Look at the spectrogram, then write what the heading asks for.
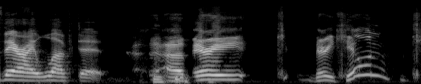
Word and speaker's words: Keoghan: Barry Keoghan? How do you say that? It's no. See now I can't. It's like Keoghan.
